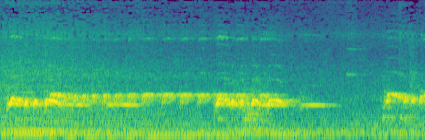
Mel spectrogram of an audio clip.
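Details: Zebra dove of the silver variety in full koong-style song: a long vibrating coo that steps slightly higher, breaks after two seconds, then a fainter held note and a fresh loud trill, with steady low hum behind.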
